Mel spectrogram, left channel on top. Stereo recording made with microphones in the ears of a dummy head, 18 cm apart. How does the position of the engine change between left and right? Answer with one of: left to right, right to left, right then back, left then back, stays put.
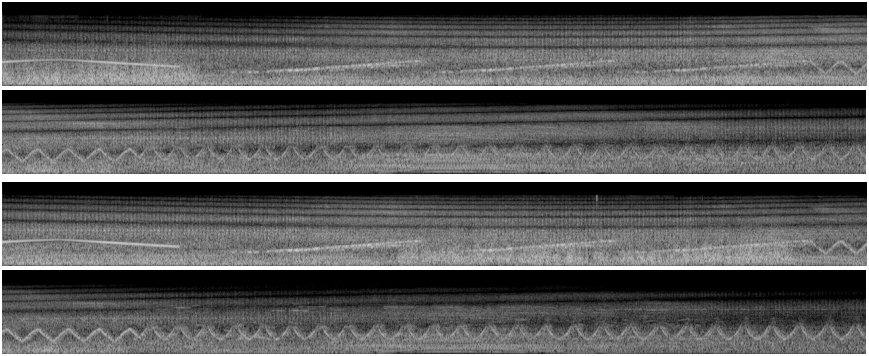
right to left.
